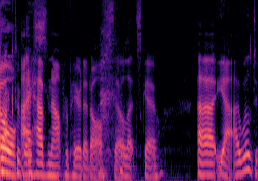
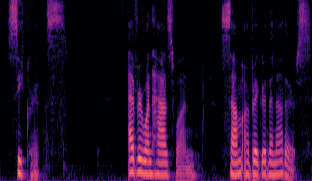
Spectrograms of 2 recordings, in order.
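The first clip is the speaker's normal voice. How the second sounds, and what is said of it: Dramatic actor-style reading voice. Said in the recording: “put on my best actor voice ... very dramatic”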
